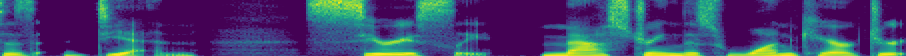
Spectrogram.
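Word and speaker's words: 点: It's this character right here, dian, which we pronounce as dian.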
